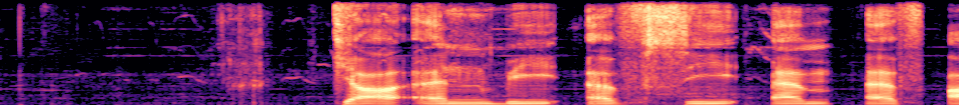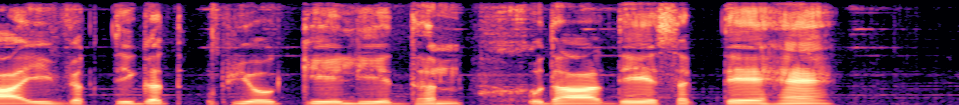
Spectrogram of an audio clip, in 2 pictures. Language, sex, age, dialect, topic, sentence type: Hindi, male, 18-24, Garhwali, banking, question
